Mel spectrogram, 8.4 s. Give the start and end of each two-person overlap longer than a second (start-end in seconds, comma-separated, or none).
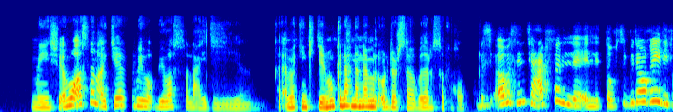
none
